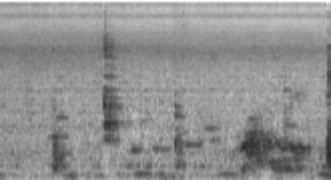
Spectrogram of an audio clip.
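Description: Squeezed tamarind juice poured into a hot frying pan, giving scattered stirring clinks and then a brief burst of close sizzling.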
